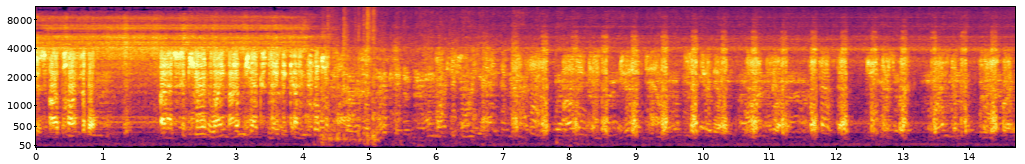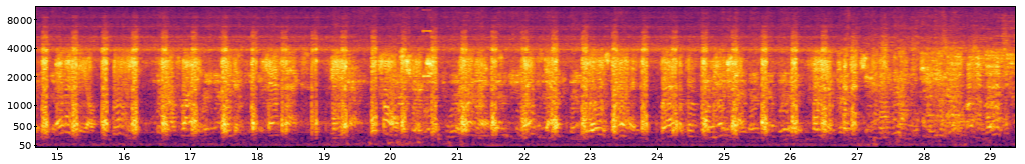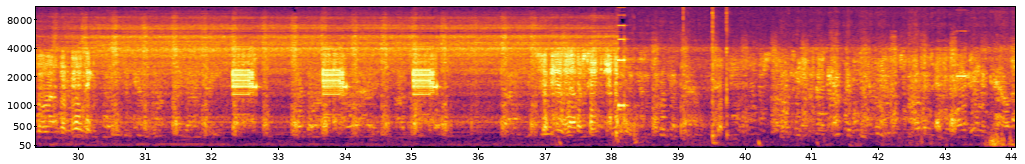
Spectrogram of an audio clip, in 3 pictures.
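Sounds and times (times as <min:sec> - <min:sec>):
voice talking through radio speaker: 0:00.0 - 0:35.6, 0:36.3 - 0:44.0
two-tone digital chirps: 0:38.1 - 0:38.4.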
